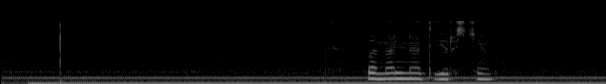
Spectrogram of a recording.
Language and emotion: Russian, neutral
